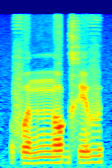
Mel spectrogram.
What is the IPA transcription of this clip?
fɤnːɔɡxɪv

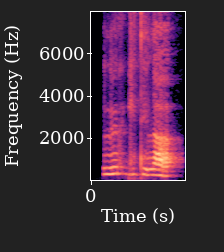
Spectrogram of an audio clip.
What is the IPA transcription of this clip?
løxɡʲe tɪla

